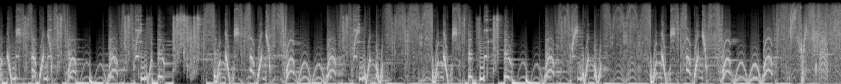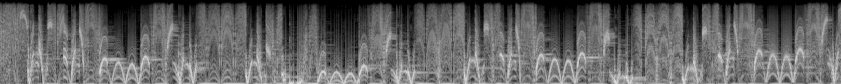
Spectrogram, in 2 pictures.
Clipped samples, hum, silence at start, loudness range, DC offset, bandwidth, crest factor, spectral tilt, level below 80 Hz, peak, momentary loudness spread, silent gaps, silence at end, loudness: under 0.1%; none; 0 s; 1 LU; under 0.1%; 19.5 kHz; 10 dB; -3 dB/octave; -24 dBFS; -4 dBFS; 3 LU; none; 0 s; -14 LUFS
